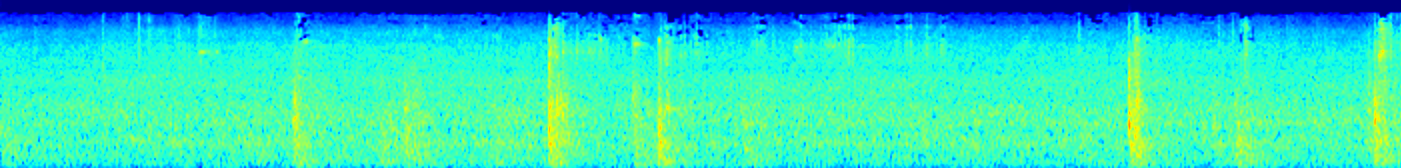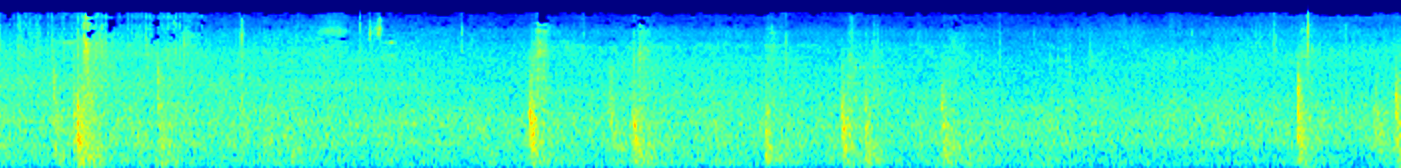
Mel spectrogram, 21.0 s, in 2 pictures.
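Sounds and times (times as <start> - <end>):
train clunks on bridge: 0.0 - 21.0
wheels rumbling on rails: 0.0 - 21.0.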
